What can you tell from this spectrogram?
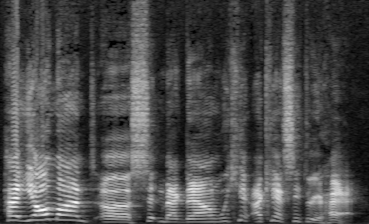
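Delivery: loud, high exaggerated Southern twang; twangy Southern. Loud twangy Southern ask to the guy in front. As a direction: twang it up like a country fan. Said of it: "so I twang it up".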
